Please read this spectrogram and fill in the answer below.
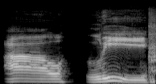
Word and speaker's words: Ally: It's pronounced Ali, short for Alyssa.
